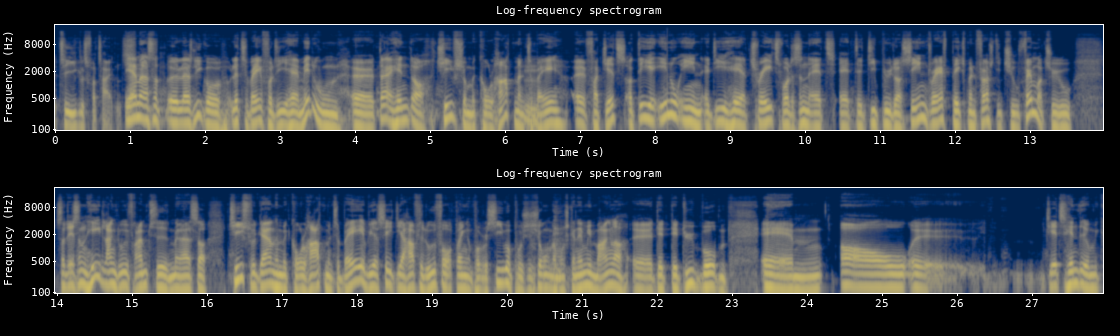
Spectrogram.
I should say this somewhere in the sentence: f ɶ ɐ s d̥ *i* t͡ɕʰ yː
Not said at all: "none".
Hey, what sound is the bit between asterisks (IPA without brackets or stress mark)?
i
